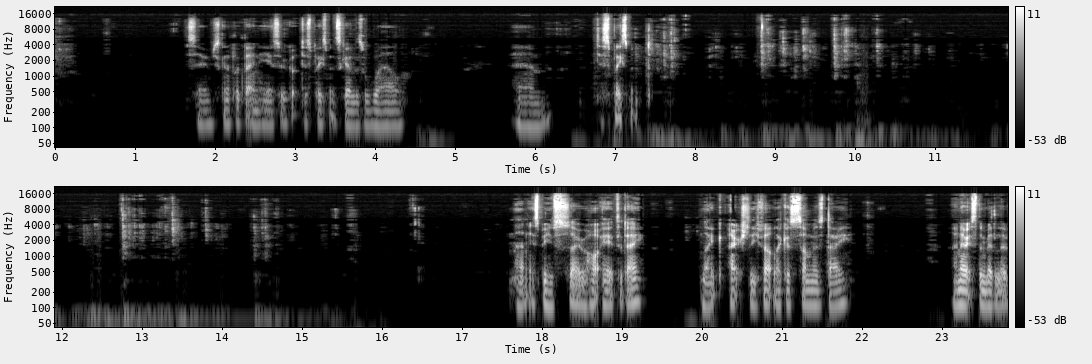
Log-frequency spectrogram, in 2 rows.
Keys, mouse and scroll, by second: 0.4-1.3 middle drag, 1.3 click, 3.2 click, 4.2 n, 5.8 click, 6.0-8.6 drag, 8.6 BackSpace, 9.5 BackSpace, 10.1 BackSpace, 12.6 BackSpace, 12.7 BackSpace, 14.9 n, 15.2 scroll down 6, 15.7-17.4 middle drag, 17.4-18.7 scroll up 11, 19.0 drag, 19.5 g, 20.9-21.2 scroll down 7, 21.2-22.5 middle drag, 22.5 scroll up 10, 23.0-23.8 middle drag.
